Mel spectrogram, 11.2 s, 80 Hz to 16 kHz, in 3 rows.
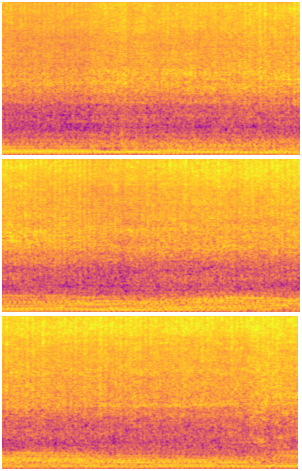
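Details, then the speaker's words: Rebuilt wrecked 2020 Ducati Panigale V4S with a full Akrapovic exhaust: a loud, deep, even idle with a steady lumpy beat and no knocks or rattles. The V4 runs clean and healthy. "damn that pipe sounds awesome that pipe sounds Wicked um I've never actually had a bike with a full Acro system on it so uh damn that is loud man that's that's a loud loud bike"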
